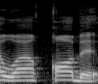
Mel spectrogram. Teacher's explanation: ওয়াকাব বাতেও কলকলা করে থামবো।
